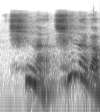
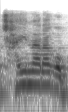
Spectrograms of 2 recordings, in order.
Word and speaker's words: CHINA: 친화를 밝히려고 그러는 거예요 치나가 뭐냐 지금 친화를 발음을 차이나라고 부르는데요 차이나가 아니에요 친합니다 왜 발음을 자꾸 엉뚱하게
